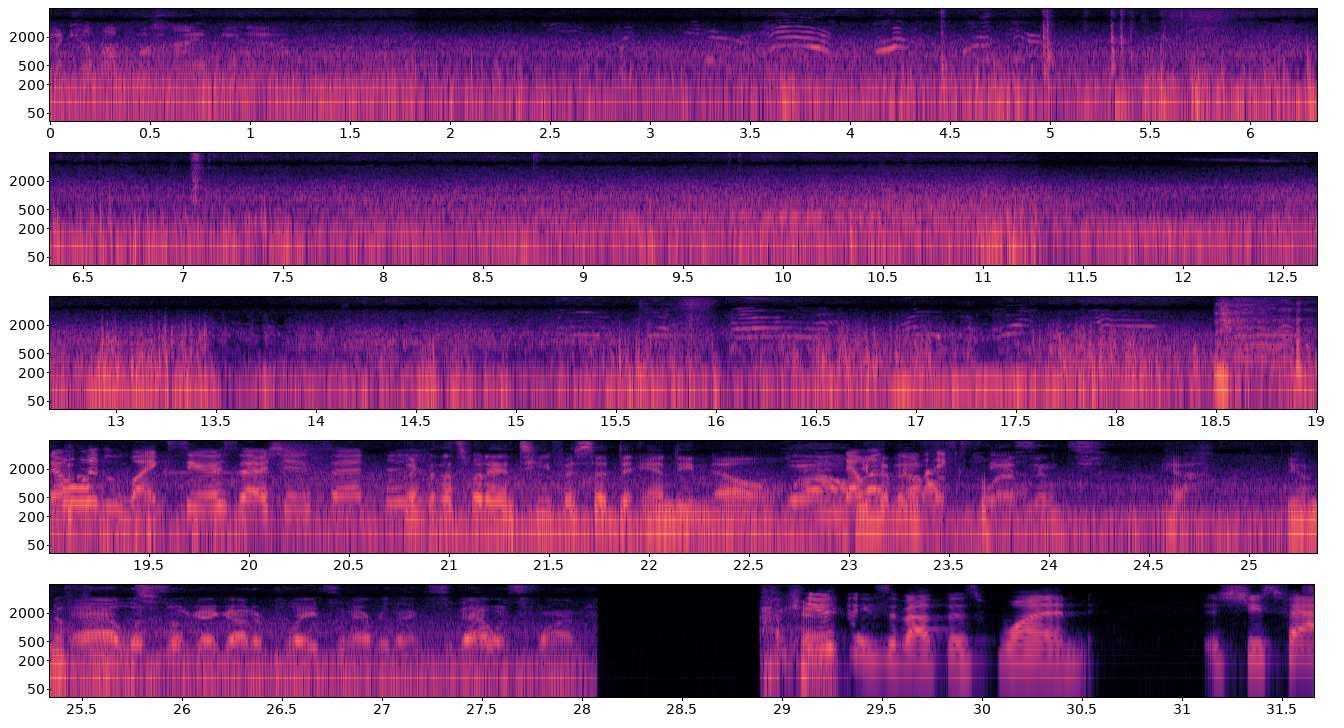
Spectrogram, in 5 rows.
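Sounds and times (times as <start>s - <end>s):
car road rumble in Massachusetts: 0.0s - 28.1s
speech: 0.2s - 0.8s, 19.4s - 28.1s, 29.1s - 31.6s
wind buffeting a driving car: 1.1s - 22.8s
laughter: 18.5s - 21.3s, 23.0s - 23.8s, 28.9s - 29.3s.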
